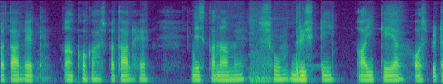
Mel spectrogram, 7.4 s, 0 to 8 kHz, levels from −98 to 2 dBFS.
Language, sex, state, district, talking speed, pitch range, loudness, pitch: Hindi, male, Bihar, Vaishali, 120 wpm, 105-115 Hz, -21 LUFS, 110 Hz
